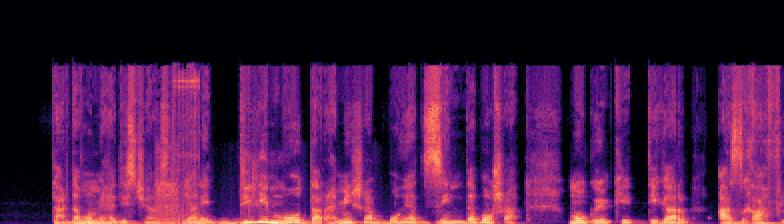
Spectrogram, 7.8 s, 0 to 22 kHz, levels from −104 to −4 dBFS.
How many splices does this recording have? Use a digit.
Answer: 1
